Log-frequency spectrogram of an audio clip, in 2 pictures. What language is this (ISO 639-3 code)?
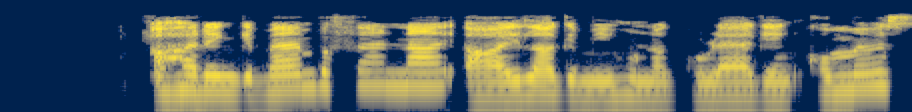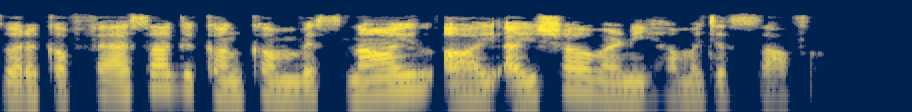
div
